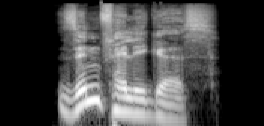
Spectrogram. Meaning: strong/mixed nominative/accusative neuter singular of sinnfällig
- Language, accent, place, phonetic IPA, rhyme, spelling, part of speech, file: German, Germany, Berlin, [ˈzɪnˌfɛlɪɡəs], -ɪnfɛlɪɡəs, sinnfälliges, adjective, De-sinnfälliges.ogg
